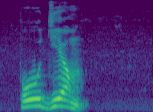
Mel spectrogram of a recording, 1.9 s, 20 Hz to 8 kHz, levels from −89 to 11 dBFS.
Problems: none marked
